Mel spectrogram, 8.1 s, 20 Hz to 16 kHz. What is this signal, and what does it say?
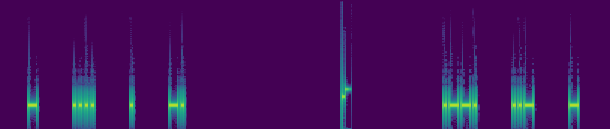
Morse code, heard as a keyed tone, about 29 wpm, spaced as for 14 wpm, 700 Hz. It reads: THEN PUT
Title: 4x Character Spacing - Top 300 Words - 30wpm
